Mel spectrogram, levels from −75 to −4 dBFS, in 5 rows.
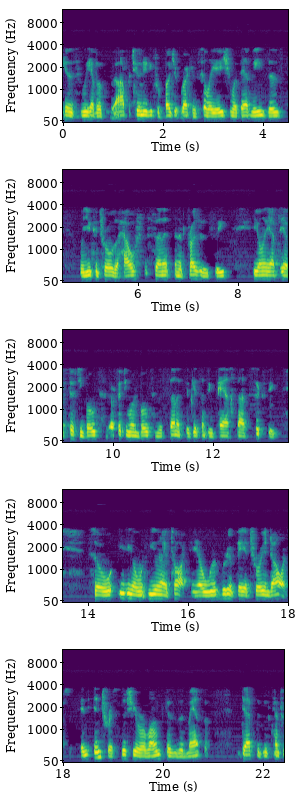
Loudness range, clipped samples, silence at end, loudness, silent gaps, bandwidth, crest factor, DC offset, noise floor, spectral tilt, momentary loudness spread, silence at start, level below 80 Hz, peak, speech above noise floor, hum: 4 LU; under 0.1%; 0 s; -12 LUFS; none; 3.8 kHz; 12 dB; under 0.1%; -49 dBFS; -9 dB/octave; 7 LU; 0 s; -60 dBFS; 0 dBFS; 37 dB; none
